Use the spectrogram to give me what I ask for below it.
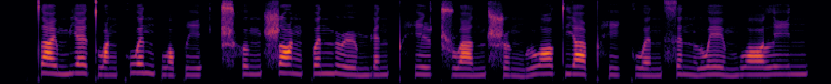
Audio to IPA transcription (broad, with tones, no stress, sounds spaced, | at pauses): t̪ a˥˧ ɪ̯ m j ɛ˥˩ t̪ w ɑ˩ ŋ k w ə˥˩ n p w ɔ˩ p i˩ | ʈ͡ʂʰ ʊ˧˥ ŋ ʂ ɑ˥˩ ŋ p ə˥ n ɻ ɻ̩˨˩ m ɥ ɛ˦ n pʰ i˧˥ ʈ͡ʂ w a˧˥ n ʂ ʊ˨˩ ŋ l w ɔ˥ t̪ j ä˥˩ pʰ i˧˥ k w ə˧˥ n s ə˥˧ n l w e˥˩ ɪ̯ m w ɔ˥ l i˥ n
